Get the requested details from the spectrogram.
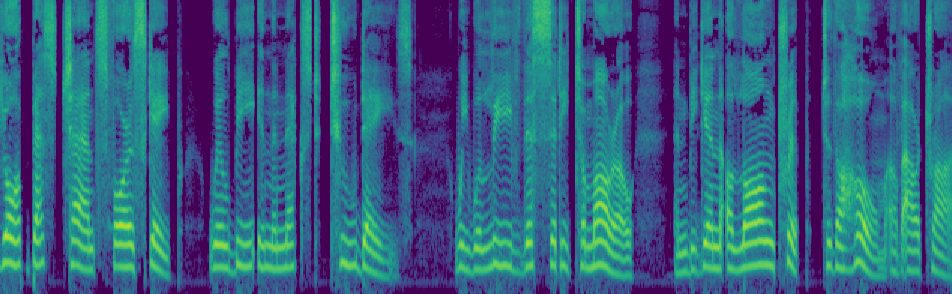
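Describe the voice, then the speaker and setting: Put-on character voice from a woman at medium pitch, very slow, in a very clean recording with a silent background. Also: ordinary pitch variation, dry, close sound with no echo. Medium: audio drama. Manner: calm, earnest.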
